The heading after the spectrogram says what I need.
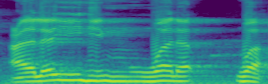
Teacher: Dan wawnya harus dimajukan kedua bibir. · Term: huruf wawnya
